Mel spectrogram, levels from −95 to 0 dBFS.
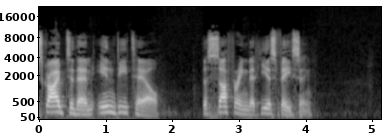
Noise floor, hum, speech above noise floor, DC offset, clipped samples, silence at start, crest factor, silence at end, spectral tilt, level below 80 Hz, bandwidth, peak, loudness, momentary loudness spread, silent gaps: -65 dBFS; none; 43 dB; under 0.1%; under 0.1%; 0 s; 24 dB; 1.05 s; -2.5 dB/octave; -62 dBFS; 11 kHz; 0 dBFS; -22 LUFS; 12 LU; none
